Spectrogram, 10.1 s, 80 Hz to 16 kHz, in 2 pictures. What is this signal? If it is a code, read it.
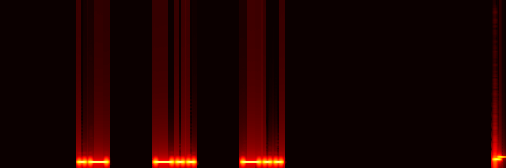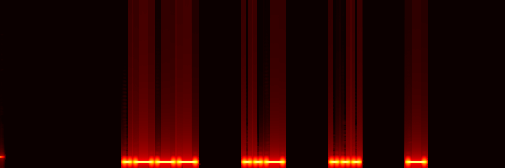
Morse code, heard as a keyed tone, about 22 wpm, spaced as for 13 wpm, 700 Hz. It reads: ADD JUST
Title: 3x Character Spacing - Top 500 Words - 22wpm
